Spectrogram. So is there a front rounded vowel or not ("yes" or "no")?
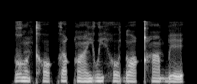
no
